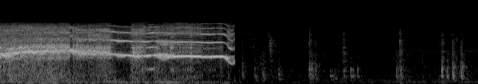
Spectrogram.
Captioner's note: screams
